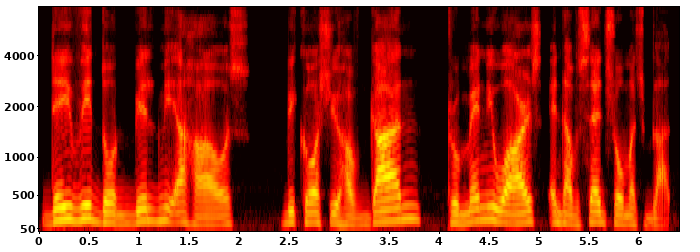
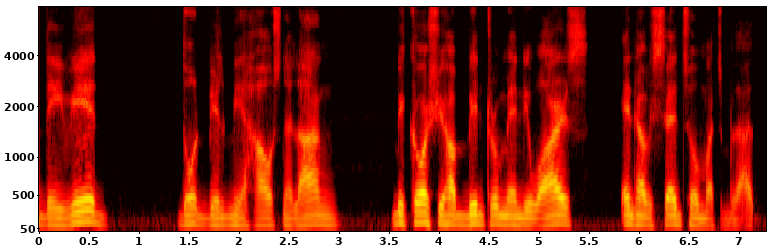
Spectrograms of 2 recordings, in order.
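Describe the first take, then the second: First: It is said in a harsh tone. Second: It is said in a kind tone.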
